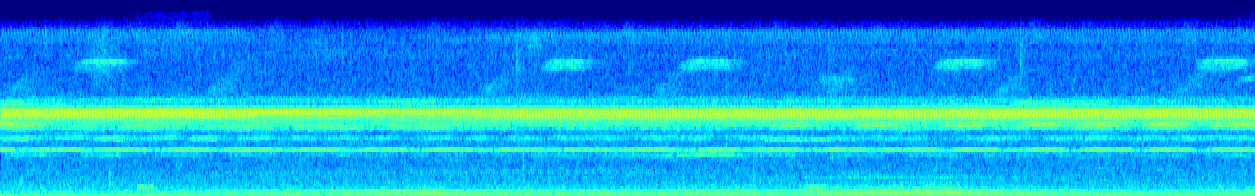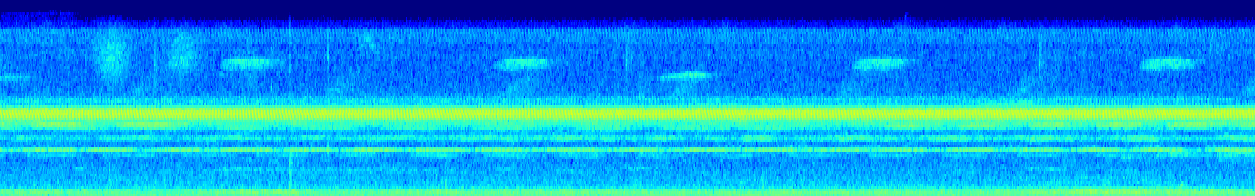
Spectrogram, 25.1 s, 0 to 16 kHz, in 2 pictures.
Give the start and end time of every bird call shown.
[7.80, 10.00] unidentified bird
[14.60, 16.60] unidentified bird
[17.80, 25.11] Hauxwell's Thrush (Turdus hauxwelli)

